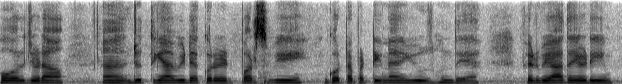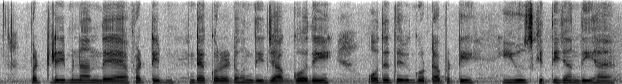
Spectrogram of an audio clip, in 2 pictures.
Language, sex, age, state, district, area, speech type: Punjabi, female, 30-45, Punjab, Jalandhar, urban, spontaneous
